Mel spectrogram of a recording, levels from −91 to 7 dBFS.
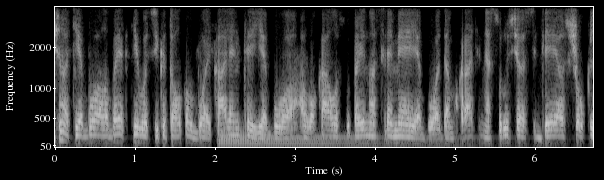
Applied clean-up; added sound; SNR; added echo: neural mask model RNNoise.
